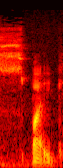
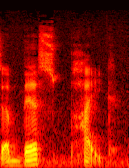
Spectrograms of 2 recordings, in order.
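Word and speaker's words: Abysspike: is after that so if you're going to shorten the name then um don't pronounce the S like this isn't Spike I hear a lot of people call this Spike it's not Spike it's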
